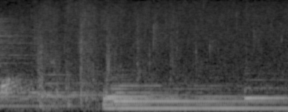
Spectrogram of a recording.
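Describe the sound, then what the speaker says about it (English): Rain falls steadily in Genshin Impact, a soft, continuous patter under low game music tones. "It's raining."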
